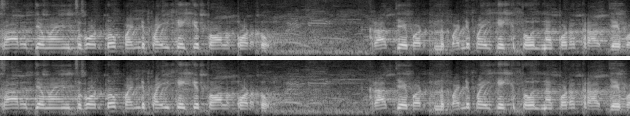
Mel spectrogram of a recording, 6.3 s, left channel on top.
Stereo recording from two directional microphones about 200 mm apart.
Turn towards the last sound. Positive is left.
turn(degrees=0)  # may be behind; listen again after turning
